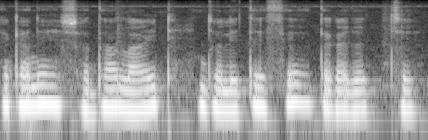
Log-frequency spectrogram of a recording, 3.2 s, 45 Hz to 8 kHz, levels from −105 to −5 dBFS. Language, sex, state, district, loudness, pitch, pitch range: Bengali, male, Assam, Hailakandi, -16 LUFS, 155 Hz, 140-165 Hz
